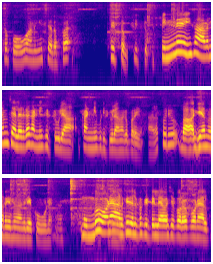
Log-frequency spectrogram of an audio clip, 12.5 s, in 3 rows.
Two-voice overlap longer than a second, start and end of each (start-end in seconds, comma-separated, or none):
none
